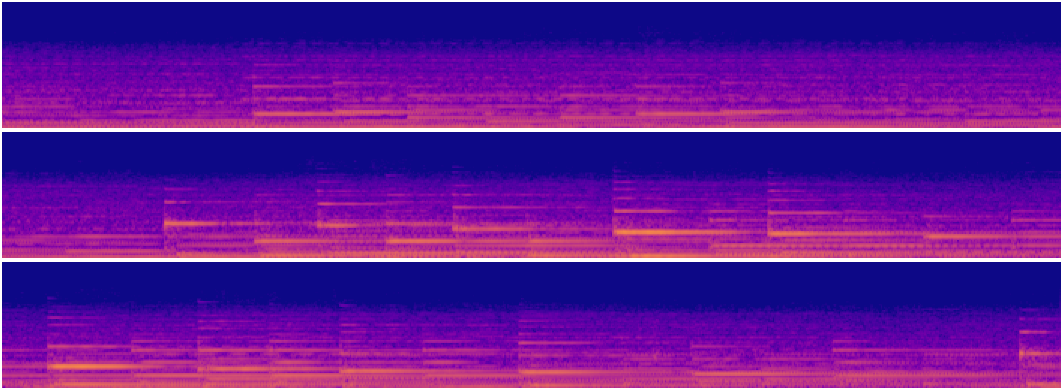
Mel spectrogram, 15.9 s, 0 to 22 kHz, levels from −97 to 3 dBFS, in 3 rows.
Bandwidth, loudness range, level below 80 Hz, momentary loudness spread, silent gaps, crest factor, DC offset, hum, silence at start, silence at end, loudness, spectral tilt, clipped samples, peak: 7.8 kHz; 11 LU; -50 dBFS; 16 LU; none; 20 dB; under 0.1%; none; 0 s; 0 s; -40 LUFS; -9 dB/octave; under 0.1%; -20 dBFS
